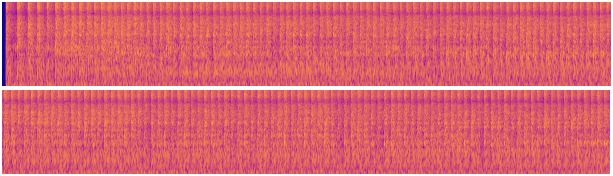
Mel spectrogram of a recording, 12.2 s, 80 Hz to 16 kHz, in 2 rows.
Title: perkins engine 1103 GT intek manifold misfire problem #shots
